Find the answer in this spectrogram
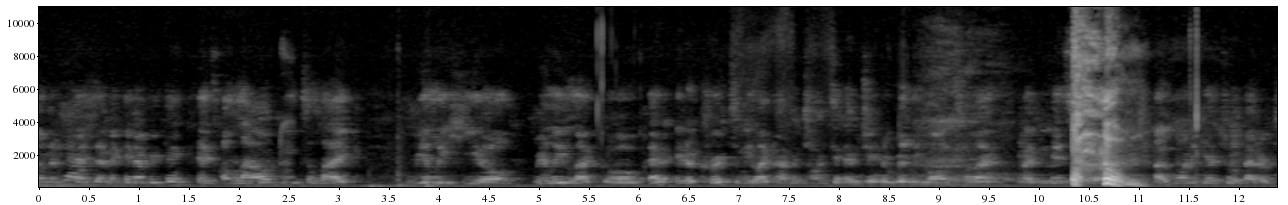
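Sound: coughing and throat clearing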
